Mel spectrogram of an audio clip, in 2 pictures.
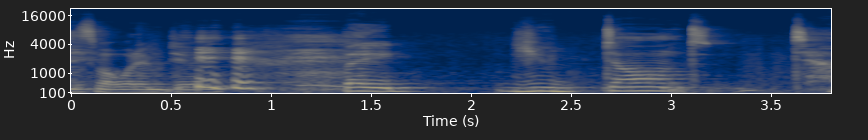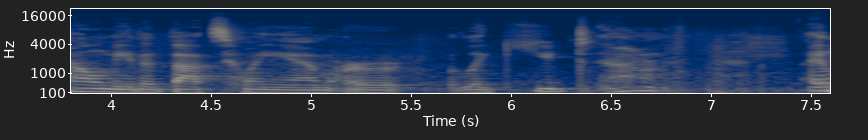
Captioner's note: stammers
